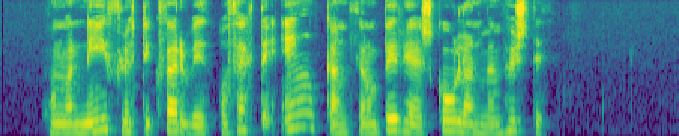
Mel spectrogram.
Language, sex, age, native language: Icelandic, female, 40-49, Icelandic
